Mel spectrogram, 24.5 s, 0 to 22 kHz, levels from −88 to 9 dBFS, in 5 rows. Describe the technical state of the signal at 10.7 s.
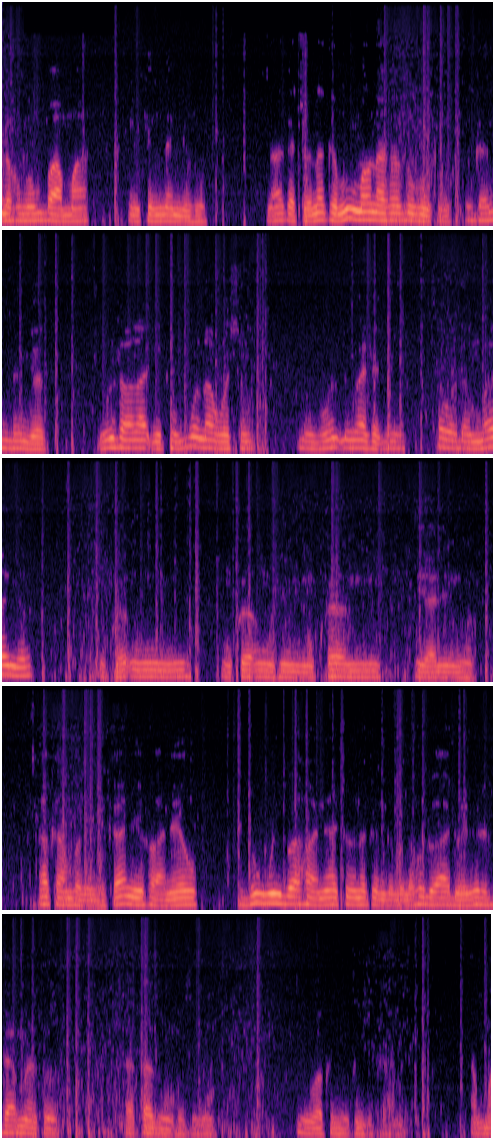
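At 10.7 s the speech is affected by overdone noise removal, which runs through the whole clip. The suppression is set too aggressively, muting frequency bands near the noise floor along with quiet speech detail. The speech sits over a near-silent, twinkling background, and a spectrogram shows isolated bright specks in the gaps and ragged, hollowed-out harmonics.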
